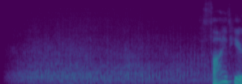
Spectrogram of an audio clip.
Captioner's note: helicopter sound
